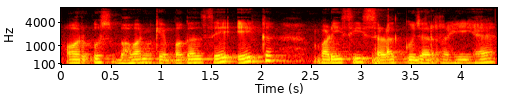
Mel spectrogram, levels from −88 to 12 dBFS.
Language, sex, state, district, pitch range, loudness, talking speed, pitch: Hindi, male, Uttar Pradesh, Lucknow, 125-145 Hz, -17 LUFS, 180 wpm, 130 Hz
